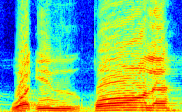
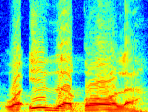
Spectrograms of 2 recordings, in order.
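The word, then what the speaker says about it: وإذ قال: Cara membacanya adalah wa idz qala, jangan dibaca wa idza qala.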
